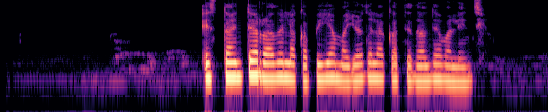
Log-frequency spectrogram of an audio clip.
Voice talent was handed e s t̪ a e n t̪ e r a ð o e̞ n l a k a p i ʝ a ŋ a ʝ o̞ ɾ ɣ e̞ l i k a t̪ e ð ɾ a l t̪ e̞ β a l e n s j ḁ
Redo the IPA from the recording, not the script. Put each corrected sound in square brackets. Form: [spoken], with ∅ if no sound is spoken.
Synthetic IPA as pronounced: e s t̪ a e n t̪ e r a ð o e̞ n l a k a p i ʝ a [m] a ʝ o̞ ɾ [ð] e̞ l [a] k a t̪ e ð ɾ a l [d̪] e̞ β a l e n s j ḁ

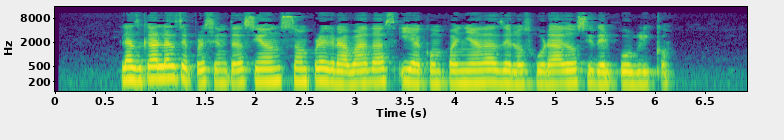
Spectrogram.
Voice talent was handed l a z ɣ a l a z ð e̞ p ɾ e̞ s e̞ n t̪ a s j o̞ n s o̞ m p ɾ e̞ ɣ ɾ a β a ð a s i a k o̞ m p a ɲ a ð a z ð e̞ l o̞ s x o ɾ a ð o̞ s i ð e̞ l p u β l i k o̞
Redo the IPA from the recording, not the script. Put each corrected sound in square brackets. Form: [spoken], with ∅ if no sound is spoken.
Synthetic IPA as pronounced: l a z ɣ a l a z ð e̞ p ɾ e̞ s e̞ n t̪ a s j o̞ n s o̞ m p ɾ e̞ ɣ ɾ a β a ð a s i a k o̞ m p a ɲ a ð a z ð e̞ l o̞ s x [u] ɾ a ð o̞ s i ð e̞ l p u β l i k o̞

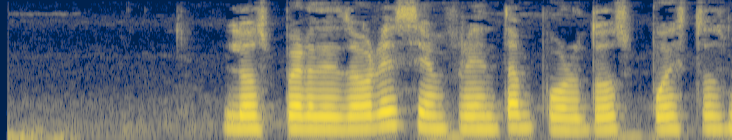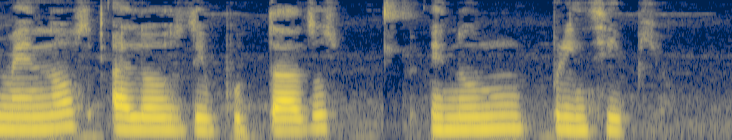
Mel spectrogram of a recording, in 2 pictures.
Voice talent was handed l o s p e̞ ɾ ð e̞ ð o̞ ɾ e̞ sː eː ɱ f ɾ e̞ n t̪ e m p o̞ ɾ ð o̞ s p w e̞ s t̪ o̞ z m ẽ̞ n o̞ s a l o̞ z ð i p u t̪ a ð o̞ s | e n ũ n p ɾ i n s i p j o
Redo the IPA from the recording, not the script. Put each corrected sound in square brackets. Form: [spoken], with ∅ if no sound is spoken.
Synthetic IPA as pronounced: l o s p e̞ ɾ ð e̞ ð o̞ ɾ e̞ sː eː ɱ f ɾ e̞ n t̪ [a] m p o̞ ɾ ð o̞ s p w e̞ s t̪ o̞ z m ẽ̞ n o̞ s a l o̞ z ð i p u t̪ a ð o̞ s | e n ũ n p ɾ i n s i p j o

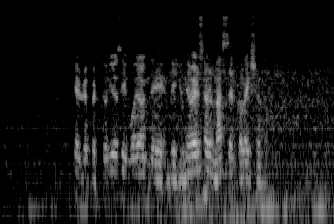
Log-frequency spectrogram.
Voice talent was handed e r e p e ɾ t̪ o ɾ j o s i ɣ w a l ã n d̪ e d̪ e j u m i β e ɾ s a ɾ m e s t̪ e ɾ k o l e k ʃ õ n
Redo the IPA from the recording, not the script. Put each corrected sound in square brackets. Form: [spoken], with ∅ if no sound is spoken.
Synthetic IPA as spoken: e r e p e ɾ t̪ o ɾ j o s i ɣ w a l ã n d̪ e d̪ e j u [n] i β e ɾ s a [l] m [a] s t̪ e ɾ k o l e k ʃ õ n

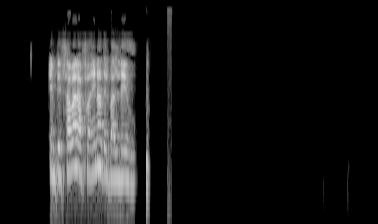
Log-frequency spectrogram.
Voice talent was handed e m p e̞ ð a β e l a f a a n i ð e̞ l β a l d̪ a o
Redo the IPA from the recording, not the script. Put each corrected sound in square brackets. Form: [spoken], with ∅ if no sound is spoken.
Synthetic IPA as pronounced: e m p e̞ [θ] a β [a] l a f a [e] n [a] ð e̞ l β a l d̪ [e] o

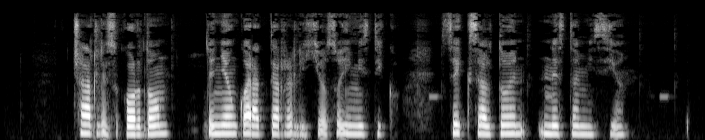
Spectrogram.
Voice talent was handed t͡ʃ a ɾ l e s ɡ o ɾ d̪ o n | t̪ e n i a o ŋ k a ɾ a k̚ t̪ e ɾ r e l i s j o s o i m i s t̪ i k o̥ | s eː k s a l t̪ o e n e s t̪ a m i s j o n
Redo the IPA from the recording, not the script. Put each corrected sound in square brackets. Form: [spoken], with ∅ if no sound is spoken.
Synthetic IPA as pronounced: t͡ʃ a ɾ l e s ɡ o ɾ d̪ o n | t̪ e n i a [u] ŋ k a ɾ a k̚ t̪ e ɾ r e l i [x] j o s o i m i s t̪ i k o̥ | s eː k s a l t̪ o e n e s t̪ a m i s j o n

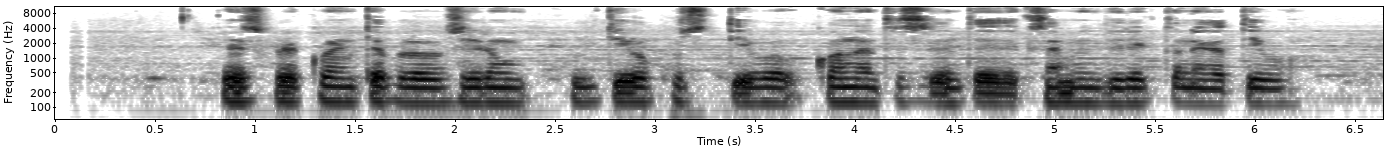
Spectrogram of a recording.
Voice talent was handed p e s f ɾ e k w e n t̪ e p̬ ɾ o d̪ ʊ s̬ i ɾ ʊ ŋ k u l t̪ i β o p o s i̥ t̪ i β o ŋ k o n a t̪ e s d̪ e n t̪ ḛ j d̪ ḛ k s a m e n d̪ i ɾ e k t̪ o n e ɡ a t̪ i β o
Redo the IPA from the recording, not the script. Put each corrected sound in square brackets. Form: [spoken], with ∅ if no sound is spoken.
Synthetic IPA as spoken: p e s f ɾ e k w e n t̪ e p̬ ɾ o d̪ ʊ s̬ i ɾ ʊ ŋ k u l t̪ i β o p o s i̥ t̪ i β o [∅] k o n a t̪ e s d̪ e n t̪ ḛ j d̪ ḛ k s a m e n d̪ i ɾ e k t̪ o n e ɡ a t̪ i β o

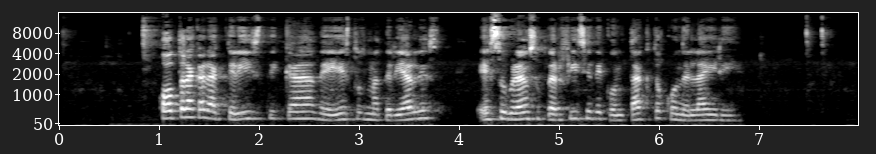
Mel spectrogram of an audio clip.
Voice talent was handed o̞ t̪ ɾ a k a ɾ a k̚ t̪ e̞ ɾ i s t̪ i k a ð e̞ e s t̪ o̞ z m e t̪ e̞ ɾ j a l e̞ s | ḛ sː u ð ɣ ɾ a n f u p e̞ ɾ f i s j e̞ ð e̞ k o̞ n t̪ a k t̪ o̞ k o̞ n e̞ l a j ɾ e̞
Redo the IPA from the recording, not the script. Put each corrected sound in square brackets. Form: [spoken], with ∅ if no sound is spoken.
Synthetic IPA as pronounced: o̞ t̪ ɾ a k a ɾ a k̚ t̪ e̞ ɾ i s t̪ i k a ð e̞ e s t̪ o̞ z m [a] t̪ e̞ ɾ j a l e̞ s | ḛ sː u [∅] ɣ ɾ a n [s] u p e̞ ɾ f i s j e̞ ð e̞ k o̞ n t̪ a k t̪ o̞ k o̞ n e̞ l a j ɾ e̞

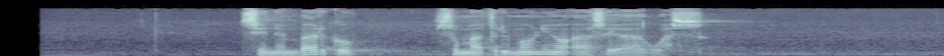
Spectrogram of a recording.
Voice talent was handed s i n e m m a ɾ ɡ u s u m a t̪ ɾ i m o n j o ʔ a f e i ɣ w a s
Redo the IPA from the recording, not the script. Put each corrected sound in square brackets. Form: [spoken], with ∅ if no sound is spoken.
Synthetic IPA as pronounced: s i n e m [b] a ɾ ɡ [o] s u m a t̪ ɾ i m o n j o ʔ a [s] e [a] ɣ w a s

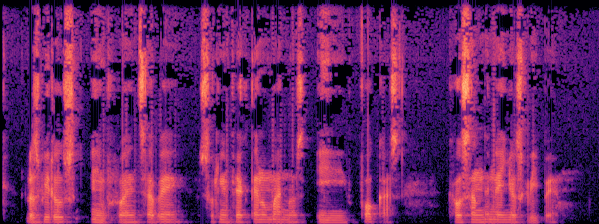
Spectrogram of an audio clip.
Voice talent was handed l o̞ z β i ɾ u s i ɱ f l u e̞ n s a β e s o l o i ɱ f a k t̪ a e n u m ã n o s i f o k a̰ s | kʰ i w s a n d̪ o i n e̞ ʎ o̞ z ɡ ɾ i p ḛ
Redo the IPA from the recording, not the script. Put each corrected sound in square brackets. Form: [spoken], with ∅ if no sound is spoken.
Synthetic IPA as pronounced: l o̞ z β i ɾ u s i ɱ f l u e̞ n s a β e s o l o i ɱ f [e] k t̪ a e n u m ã n o s i f o k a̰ s | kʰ [a] w s a n d̪ o [e] n e̞ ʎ o̞ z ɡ ɾ i p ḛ

